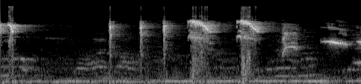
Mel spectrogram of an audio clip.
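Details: White-rumped shama song: a short series of separate high whistled and buzzy notes with brief pauses, some sliding downward, and a low steady hum underneath.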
